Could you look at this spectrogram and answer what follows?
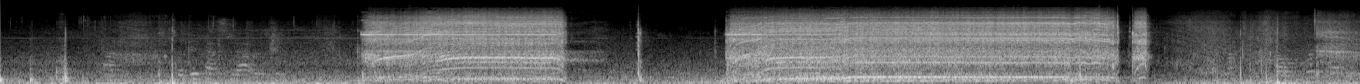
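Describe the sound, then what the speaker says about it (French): A power drill bores holes through a boat's gelcoat hull in two sustained loud bursts of whining, with a short break between them and quieter handling noise around them. "J'ai percé les 3 trous"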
